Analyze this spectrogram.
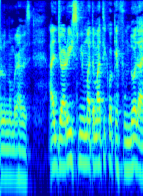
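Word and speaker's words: Al-Juarismi: Conoce Aljar Yaruismi, perdón que me cuesta pronunciar los nombres a veces. Al Yarismi, un matemático que fundó el Gebra.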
